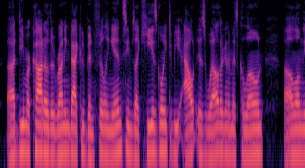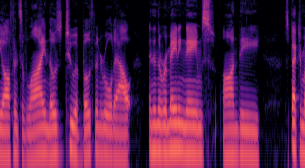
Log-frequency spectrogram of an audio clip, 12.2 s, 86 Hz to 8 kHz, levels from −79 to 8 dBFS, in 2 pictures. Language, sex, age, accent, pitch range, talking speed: English, male, 30-49, American, 120-140 Hz, 220 wpm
